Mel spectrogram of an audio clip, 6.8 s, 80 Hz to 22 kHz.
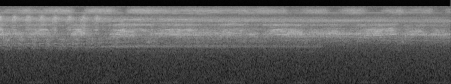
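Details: High, insistent minmin cicada drone recorded on 24 July 2016, its loudness swelling and dipping in regular beats, with faint thin whistles flickering above the steady hiss.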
